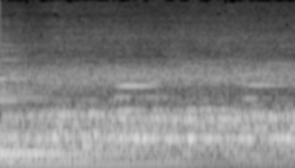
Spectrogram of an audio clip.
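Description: A choir holds a sung chord over a grand piano chord struck at the start, which then rings under the voices.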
